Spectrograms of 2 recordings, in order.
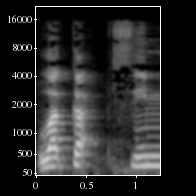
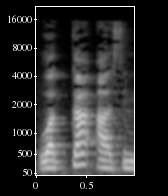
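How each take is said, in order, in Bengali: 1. গলা-টান হঠাৎ করে শব্দাংশটি বন্ধ করে দেয়। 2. গলা-টানের পরে একটি স্বরধ্বনি আসে। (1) "ধাক্কা দিয়ে বলবেন" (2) "ওয়াকা আসিম বলবেন না"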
